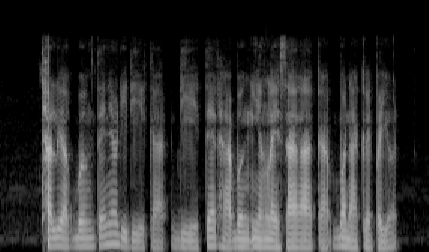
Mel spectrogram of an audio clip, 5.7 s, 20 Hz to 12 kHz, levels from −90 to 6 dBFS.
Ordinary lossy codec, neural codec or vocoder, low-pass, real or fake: AAC, 64 kbps; none; 7.2 kHz; real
